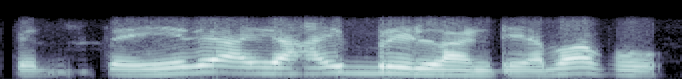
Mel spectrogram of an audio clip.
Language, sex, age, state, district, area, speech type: Telugu, male, 45-60, Telangana, Mancherial, rural, conversation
